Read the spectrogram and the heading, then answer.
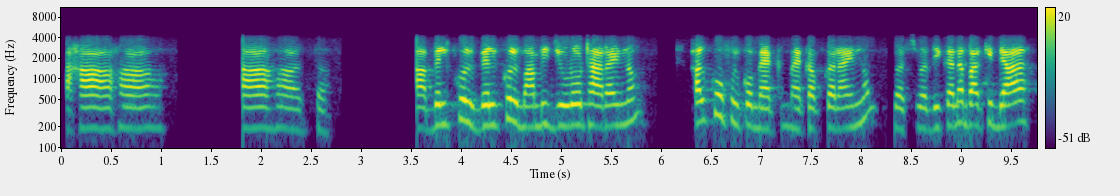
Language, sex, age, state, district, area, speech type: Sindhi, female, 60+, Uttar Pradesh, Lucknow, rural, conversation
